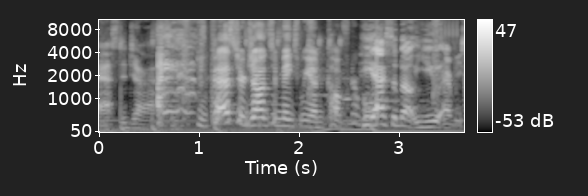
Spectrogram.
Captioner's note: laughing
